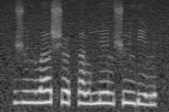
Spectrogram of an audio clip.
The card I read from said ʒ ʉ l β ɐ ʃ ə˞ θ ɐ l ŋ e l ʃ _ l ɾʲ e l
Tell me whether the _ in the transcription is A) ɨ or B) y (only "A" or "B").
B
